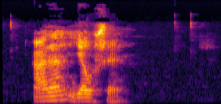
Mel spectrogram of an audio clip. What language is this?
Catalan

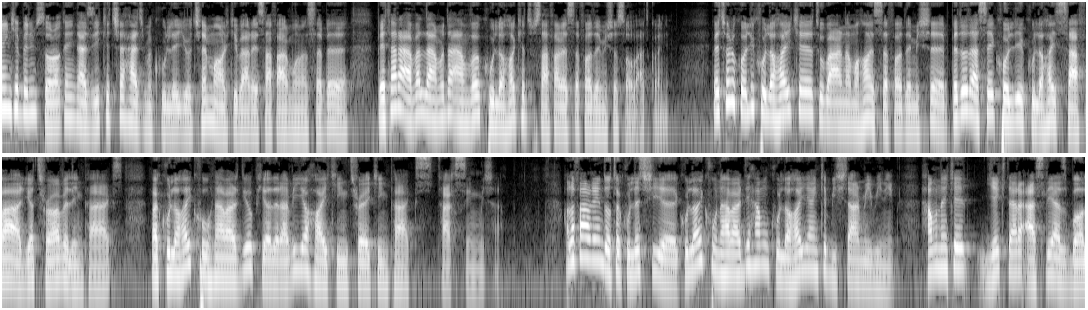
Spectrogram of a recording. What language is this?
Persian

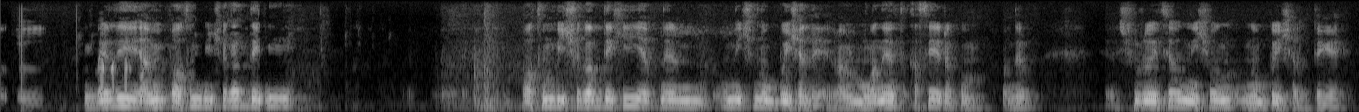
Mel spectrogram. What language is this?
Bangla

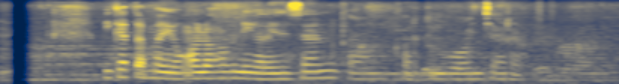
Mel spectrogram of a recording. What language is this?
Sundanese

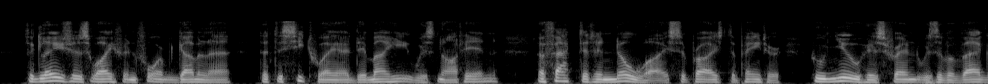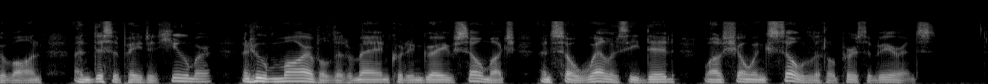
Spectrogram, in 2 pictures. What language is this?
English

